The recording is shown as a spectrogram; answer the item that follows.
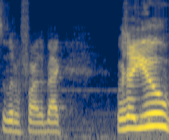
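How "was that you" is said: very loud, pitched-up huge orc voice. Voicing an orcish man pointing at a party member: orcish man voice. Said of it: "He just points over to Fez".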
